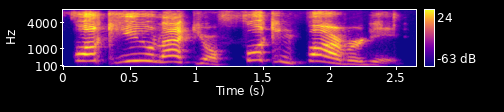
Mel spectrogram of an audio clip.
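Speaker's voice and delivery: crude catcall in a hammed-up Southern accent. Southern man catcalling a woman, high Dallas-style twang. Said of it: "That's more Southern, and that actually sounds like Dallas".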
